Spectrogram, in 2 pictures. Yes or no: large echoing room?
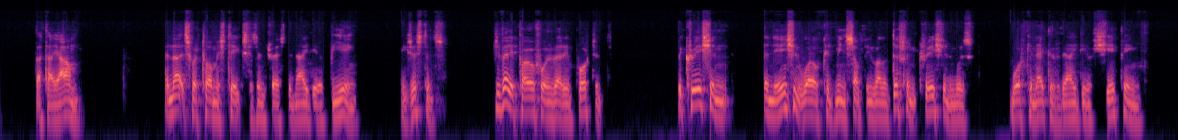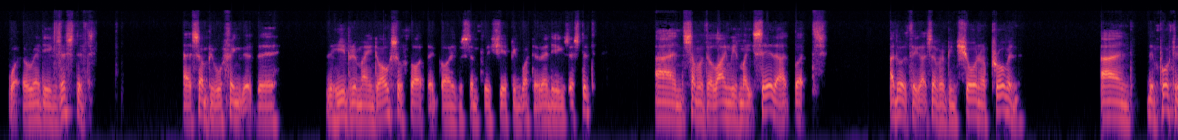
no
